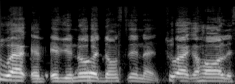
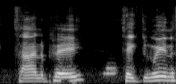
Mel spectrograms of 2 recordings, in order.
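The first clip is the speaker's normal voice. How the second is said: ordinary talk, nothing marked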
